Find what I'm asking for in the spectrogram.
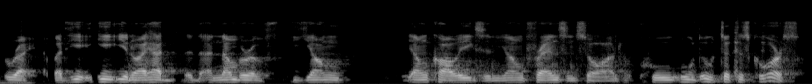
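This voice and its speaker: An older man with a Barbadian accent from Barbados, calling in with a long, halting comment full of restarts and repeated words. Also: fairly low pitch, fairly even intonation, dull audio. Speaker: caller. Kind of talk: call-in question. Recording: long reverb.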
